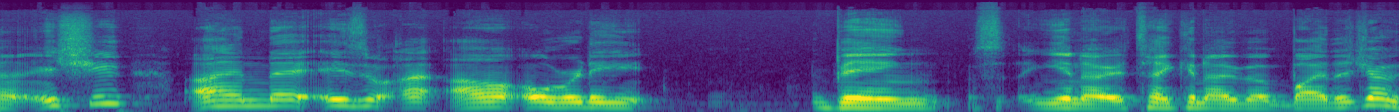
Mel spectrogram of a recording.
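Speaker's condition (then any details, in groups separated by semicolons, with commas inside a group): Cerebral palsy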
